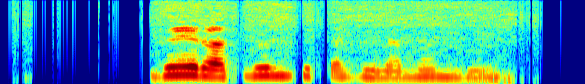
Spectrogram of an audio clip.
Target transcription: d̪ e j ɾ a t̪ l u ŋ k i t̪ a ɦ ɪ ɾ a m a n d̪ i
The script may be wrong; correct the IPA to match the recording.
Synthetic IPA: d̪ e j ɾ ɑ t̪ l u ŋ k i t̪ a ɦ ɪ l a m a n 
